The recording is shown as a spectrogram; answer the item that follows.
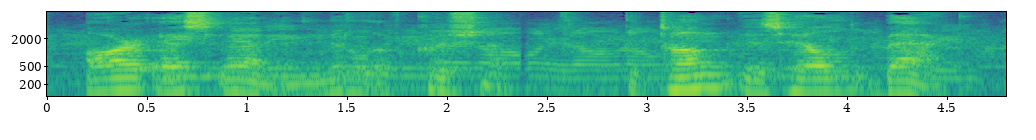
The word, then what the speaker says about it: Krishna: is there's no krishna there's no i sound in krishna and when pronouncing the rsm in the middle of krishna the tongue is held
